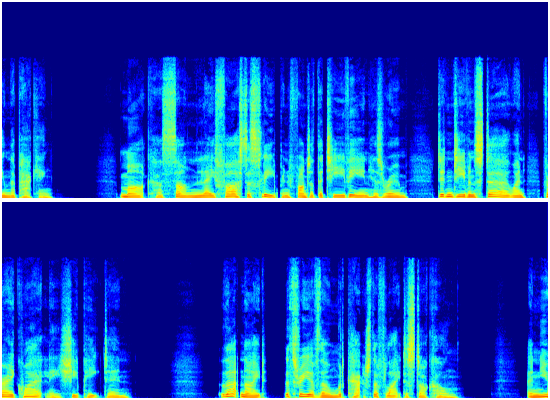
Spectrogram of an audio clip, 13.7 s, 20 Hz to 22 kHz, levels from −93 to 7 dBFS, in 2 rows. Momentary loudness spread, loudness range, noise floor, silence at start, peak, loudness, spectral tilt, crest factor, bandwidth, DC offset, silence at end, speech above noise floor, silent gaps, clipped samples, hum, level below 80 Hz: 9 LU; 4 LU; -81 dBFS; 0 s; -6 dBFS; -21 LUFS; -5.5 dB/octave; 16 dB; 15.5 kHz; under 0.1%; 0 s; 60 dB; none; under 0.1%; none; -56 dBFS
